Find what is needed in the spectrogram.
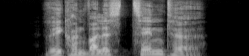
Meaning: inflection of rekonvaleszent: 1. strong/mixed nominative/accusative feminine singular 2. strong nominative/accusative plural 3. weak nominative all-gender singular
- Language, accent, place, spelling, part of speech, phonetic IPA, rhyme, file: German, Germany, Berlin, rekonvaleszente, adjective, [ʁekɔnvalɛsˈt͡sɛntə], -ɛntə, De-rekonvaleszente.ogg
